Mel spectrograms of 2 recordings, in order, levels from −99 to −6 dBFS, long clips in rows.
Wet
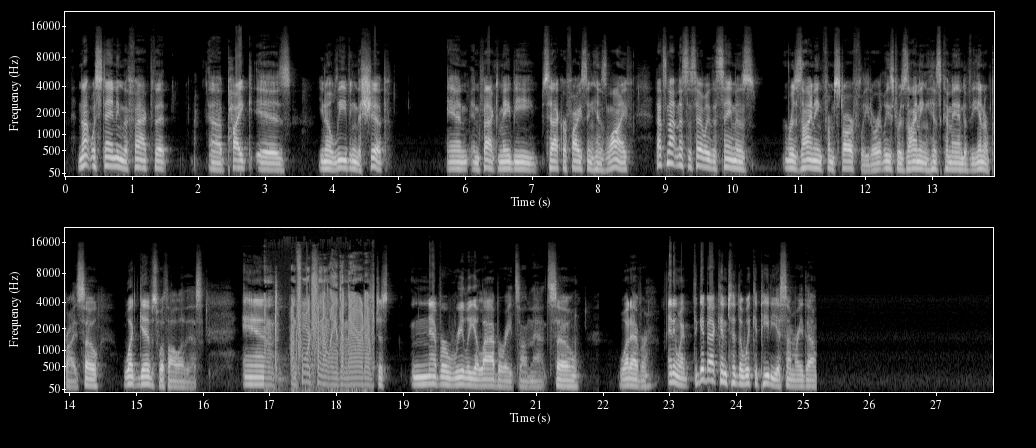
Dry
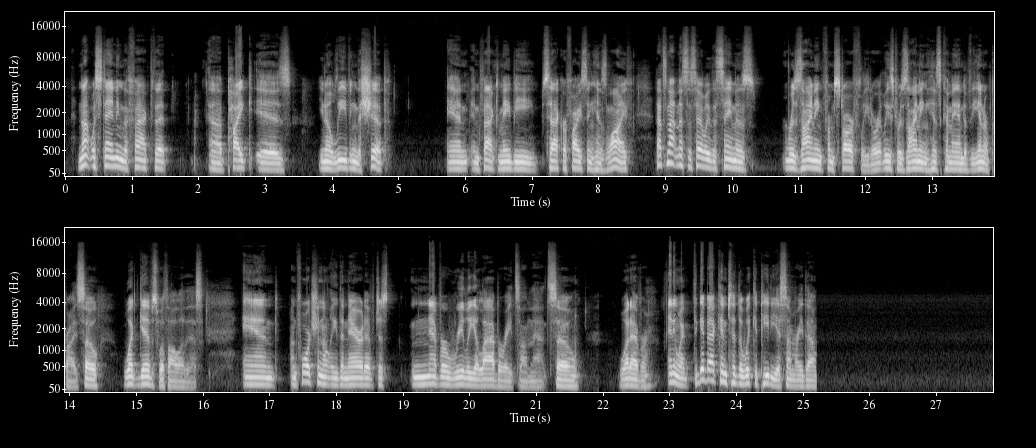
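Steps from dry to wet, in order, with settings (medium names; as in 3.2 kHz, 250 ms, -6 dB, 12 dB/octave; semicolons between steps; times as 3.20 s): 16.91–18.57 s: spectrum-flattening compressor 10:1; trim -6 dB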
